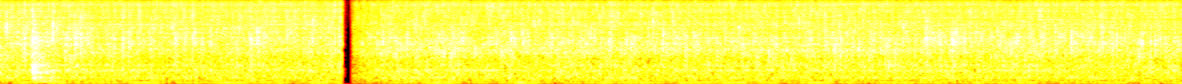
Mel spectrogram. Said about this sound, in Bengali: আর ঢাকনা দিব না ঢাকনা দিলে শাকের কালার নষ্ট হয়ে যাবে এভাবে রান্না করব শাক সিদ্ধ হওয়া পর্যন্ত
